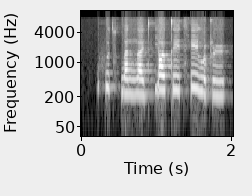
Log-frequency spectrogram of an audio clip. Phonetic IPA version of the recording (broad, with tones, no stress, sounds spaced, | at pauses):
f u˥˨ t͡sʰ w a˨˩ n n̪ a˨˦ ɪ̯ t̪ʰ j ɑ˥˨ ʊ̯ t̪ e˦ ɪ̯ t͡sʰ e˥˨ ɪ̯ l w ɔ˩ ʈ͡ʂ ɻ̩˨˩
